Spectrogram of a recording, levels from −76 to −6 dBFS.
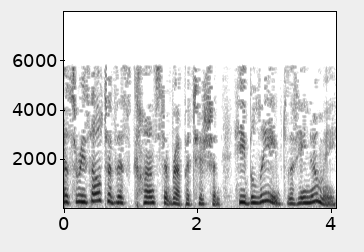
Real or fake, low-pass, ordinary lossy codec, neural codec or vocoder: real; 7.2 kHz; MP3, 24 kbps; none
